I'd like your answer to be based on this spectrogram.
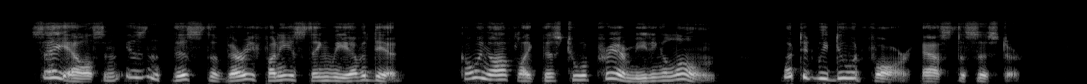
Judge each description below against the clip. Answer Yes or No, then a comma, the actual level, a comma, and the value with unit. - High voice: Yes, very high, 255 Hz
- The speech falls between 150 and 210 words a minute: Yes, average, 160 wpm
